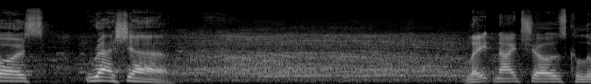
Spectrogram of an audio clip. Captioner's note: audience reacts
